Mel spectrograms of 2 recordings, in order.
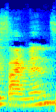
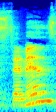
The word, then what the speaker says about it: Simons: So my name will be Simons, but for some reason everyone always thinks his last name is Simmons, even though it's spelled S-I-M-O-N-S. I don't know why, like Simmons would have 2 M's, but everyone always thinks it's Simmons, and everyone always thinks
